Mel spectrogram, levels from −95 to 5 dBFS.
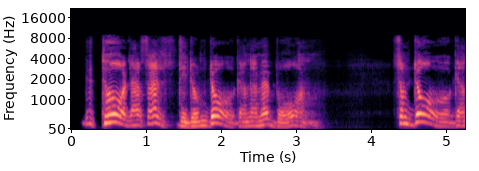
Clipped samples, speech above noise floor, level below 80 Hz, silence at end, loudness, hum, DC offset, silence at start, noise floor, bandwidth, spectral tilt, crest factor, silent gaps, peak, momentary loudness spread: under 0.1%; 52 dB; -72 dBFS; 0 s; -20 LUFS; none; under 0.1%; 0.15 s; -72 dBFS; 8.8 kHz; -6 dB/octave; 20 dB; none; -2 dBFS; 14 LU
